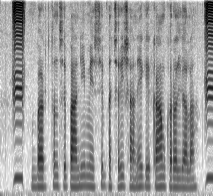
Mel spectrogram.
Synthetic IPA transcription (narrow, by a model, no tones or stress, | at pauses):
bəɾt̪ənsepaːnimẽsɪb̚ʰbət͡ʃʰɾit͡ʃʰaːnekekaːmkəɾəld͡ʒaːlaː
